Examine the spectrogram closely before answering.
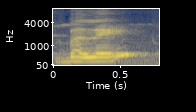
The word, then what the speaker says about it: ballet: word is bourgeois b-o-u-r-g-e-o-i-s t is generally silent when it's pronounced in some words of french origin such as ballet b-a-l-l-e-t buffet b-u-f-e-t gourmet g-o-u-r-m-e-t t is generally silent when found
